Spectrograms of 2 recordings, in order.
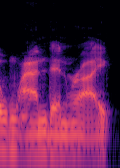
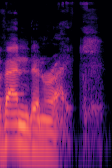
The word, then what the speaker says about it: Wandenreich: Even the way they pronounce the Vandenreich in general, the Wandenreich, like, I hate it. They don't put much of a, like I said, a German accent in it whatsoever. Like, it should be pronounced the Vandenreich.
